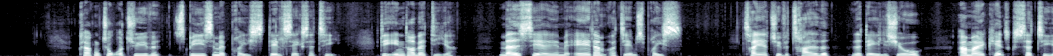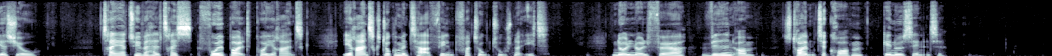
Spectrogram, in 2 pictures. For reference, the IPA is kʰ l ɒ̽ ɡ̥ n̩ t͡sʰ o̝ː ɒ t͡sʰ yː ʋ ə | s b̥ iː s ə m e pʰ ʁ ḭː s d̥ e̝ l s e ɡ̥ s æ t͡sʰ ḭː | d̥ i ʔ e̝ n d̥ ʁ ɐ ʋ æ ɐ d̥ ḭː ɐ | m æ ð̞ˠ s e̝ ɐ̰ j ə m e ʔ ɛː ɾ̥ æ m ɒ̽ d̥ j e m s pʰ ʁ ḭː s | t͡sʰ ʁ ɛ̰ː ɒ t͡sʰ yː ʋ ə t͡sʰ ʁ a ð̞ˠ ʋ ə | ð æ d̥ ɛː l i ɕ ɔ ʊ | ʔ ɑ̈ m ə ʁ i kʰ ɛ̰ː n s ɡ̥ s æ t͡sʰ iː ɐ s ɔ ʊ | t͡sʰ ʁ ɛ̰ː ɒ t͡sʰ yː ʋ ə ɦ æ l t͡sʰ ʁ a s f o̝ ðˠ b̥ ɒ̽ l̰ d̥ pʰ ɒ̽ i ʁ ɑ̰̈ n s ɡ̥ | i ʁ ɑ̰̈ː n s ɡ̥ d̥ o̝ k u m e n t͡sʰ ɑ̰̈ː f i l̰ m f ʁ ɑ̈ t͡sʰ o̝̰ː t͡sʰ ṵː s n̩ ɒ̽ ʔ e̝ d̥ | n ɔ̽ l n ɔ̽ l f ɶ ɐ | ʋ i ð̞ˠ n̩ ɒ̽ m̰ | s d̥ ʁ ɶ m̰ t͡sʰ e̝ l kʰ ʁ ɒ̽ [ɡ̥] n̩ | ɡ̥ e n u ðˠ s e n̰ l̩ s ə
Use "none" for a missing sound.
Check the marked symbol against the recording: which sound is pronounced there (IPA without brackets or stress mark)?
b̥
